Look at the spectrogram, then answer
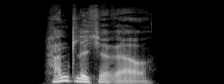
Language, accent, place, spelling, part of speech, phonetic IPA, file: German, Germany, Berlin, handlicherer, adjective, [ˈhantlɪçəʁɐ], De-handlicherer.ogg
- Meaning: inflection of handlich: 1. strong/mixed nominative masculine singular comparative degree 2. strong genitive/dative feminine singular comparative degree 3. strong genitive plural comparative degree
